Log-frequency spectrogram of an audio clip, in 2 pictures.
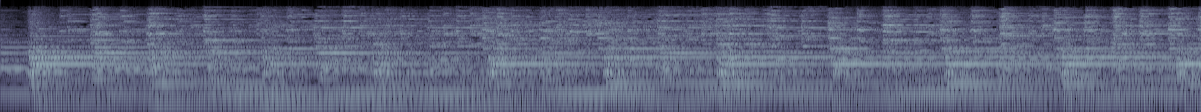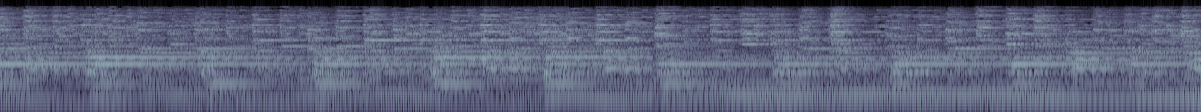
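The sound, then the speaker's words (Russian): Festive Orthodox church bells rung for Christmas by a student bell ringer: a continuous peal of many overlapping strikes, full and ringing, holding at an even loudness throughout. “А цяпер у гэтыя калядныя дні будзе, дарэчы, паслухаць слухаць звон, які так і называецца – святочны.”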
